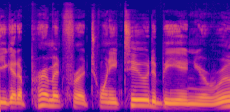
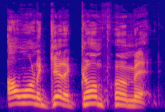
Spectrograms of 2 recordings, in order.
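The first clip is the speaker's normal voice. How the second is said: imitating vet; 8 semitones higher, 5 dB louder than usual. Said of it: "And he goes".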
